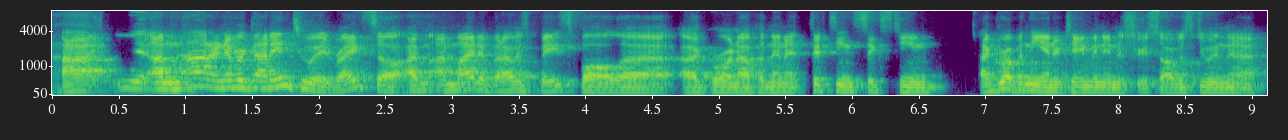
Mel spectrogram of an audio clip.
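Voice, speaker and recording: Guy from ontario hosting a podcast, eager n rambly, bright voice, echoey room. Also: medium pitch, fast talker, hardly any pauses. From Ontario, Canada. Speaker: podcast host. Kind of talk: casual interview chat. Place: games room in a rented house.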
